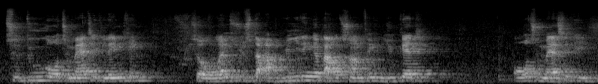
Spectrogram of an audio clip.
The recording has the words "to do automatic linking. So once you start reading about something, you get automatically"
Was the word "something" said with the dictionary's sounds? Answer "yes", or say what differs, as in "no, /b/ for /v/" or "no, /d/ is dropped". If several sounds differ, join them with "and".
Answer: yes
